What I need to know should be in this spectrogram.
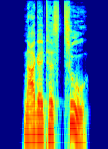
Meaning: inflection of nageln: 1. second-person plural preterite 2. second-person plural subjunctive II
- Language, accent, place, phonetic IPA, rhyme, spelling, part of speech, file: German, Germany, Berlin, [ˈnaːɡl̩tət], -aːɡl̩tət, nageltet, verb, De-nageltet.ogg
